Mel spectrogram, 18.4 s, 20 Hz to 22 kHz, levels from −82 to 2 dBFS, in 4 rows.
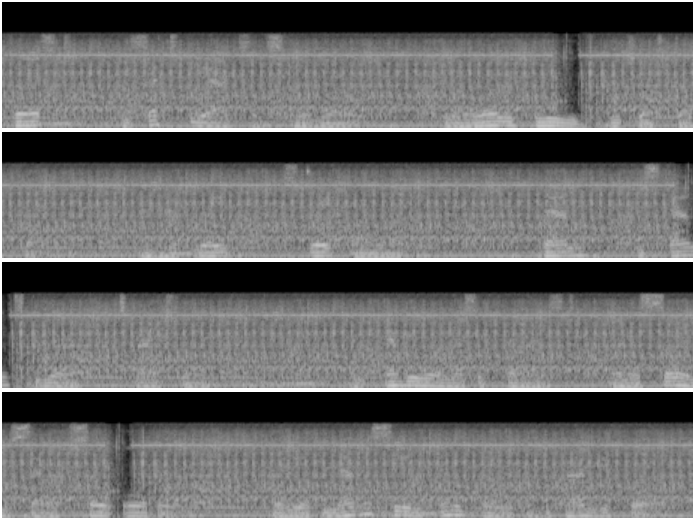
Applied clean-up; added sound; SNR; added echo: none; Tools; -4 dB; none.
